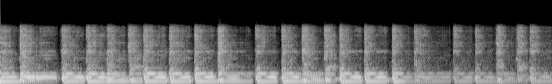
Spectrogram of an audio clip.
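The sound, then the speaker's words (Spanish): A berimbau played alone and loud: a quick, steady run of twangy struck-string notes that switch between a couple of pitches, with a buzzy rattle on each hit. “Y esto es el sonido de un berimbau”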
